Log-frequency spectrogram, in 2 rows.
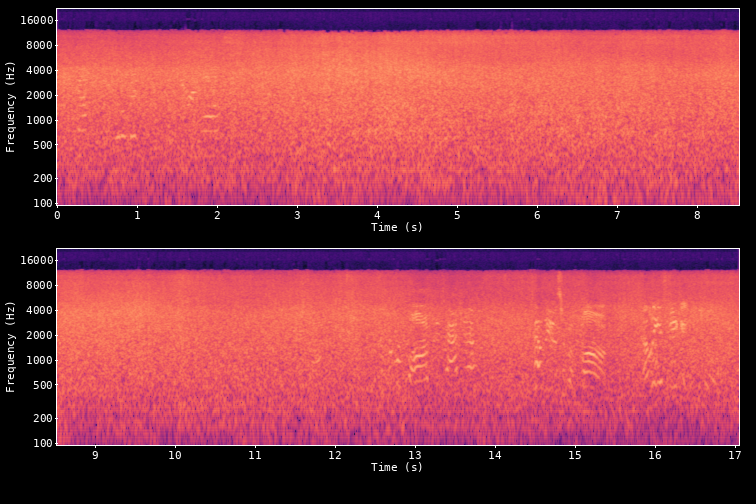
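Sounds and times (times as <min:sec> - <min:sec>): whitewater rushing: 0:00.0 - 0:17.0.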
